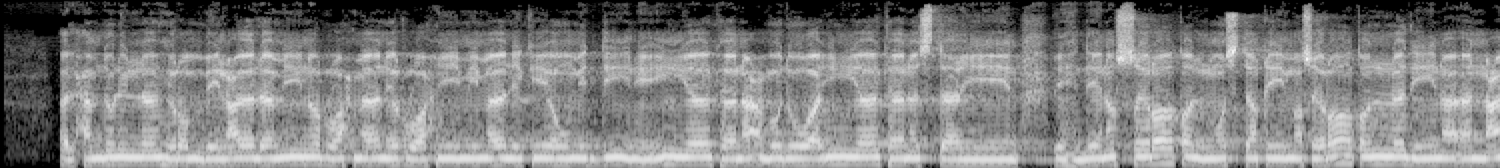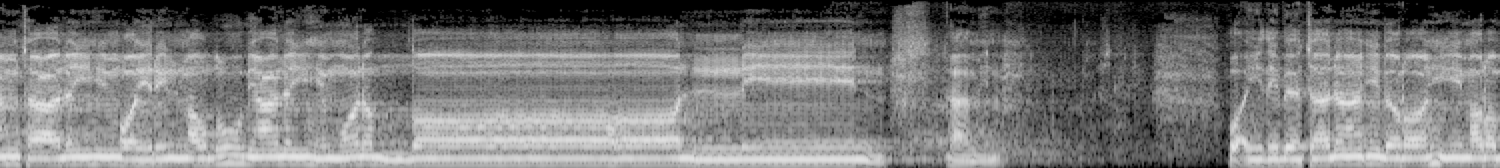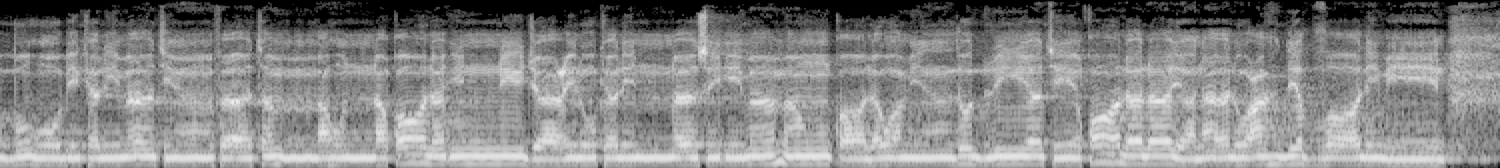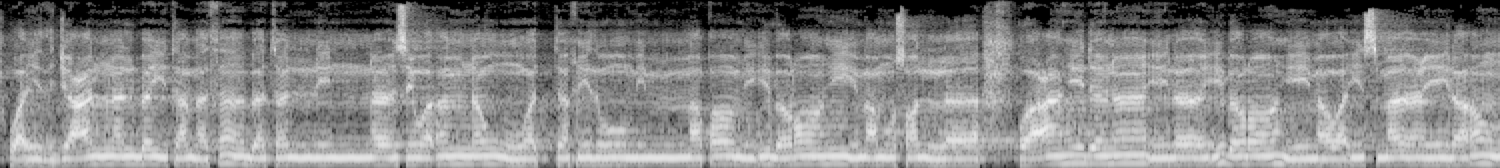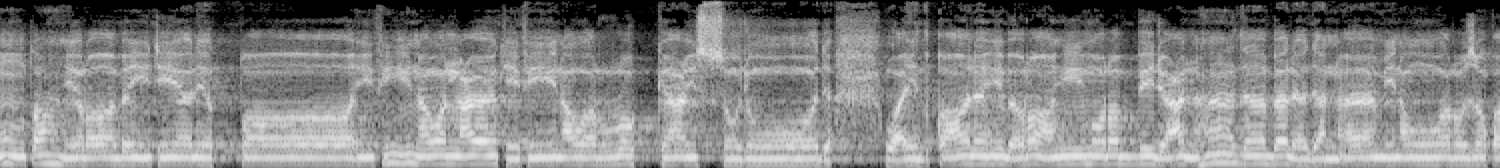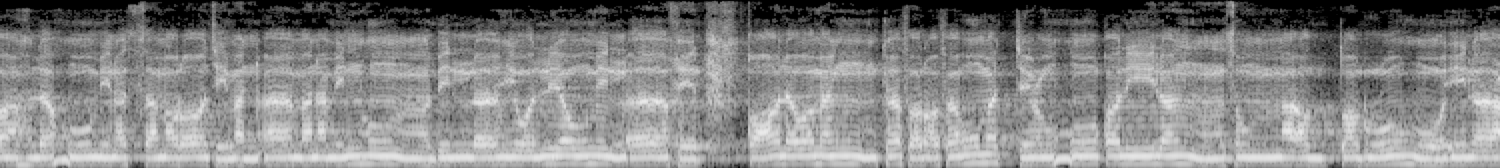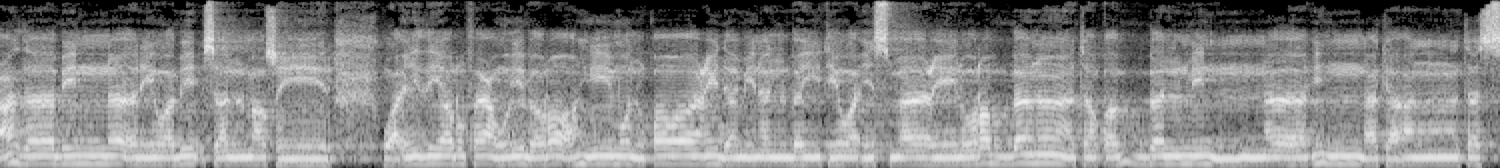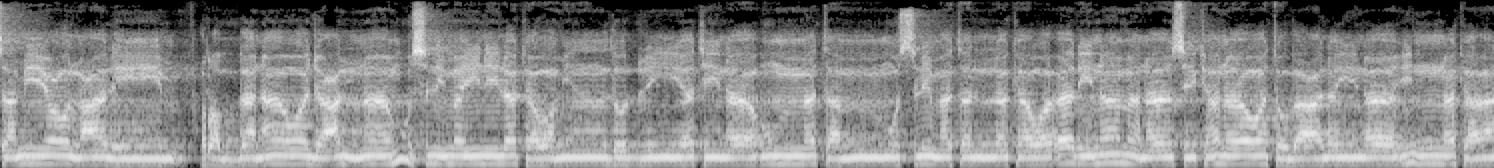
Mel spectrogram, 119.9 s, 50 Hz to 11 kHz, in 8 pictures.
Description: تهجد ٣٠ رمضان ١٤٤١هـ من سورة البقرة ١٢٤-١٦٧ > تراويح الحرم النبوي عام 1441 🕌 > التراويح - تلاوات الحرمين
